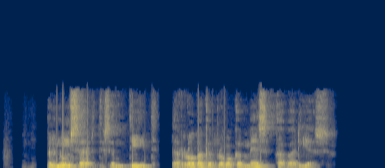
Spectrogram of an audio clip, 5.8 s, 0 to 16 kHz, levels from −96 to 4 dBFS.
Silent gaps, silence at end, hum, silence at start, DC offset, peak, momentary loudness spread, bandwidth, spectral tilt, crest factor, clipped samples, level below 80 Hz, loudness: 2.41-2.57 s; 0.85 s; none; 0.7 s; under 0.1%; -2 dBFS; 13 LU; 7.8 kHz; -5.5 dB/octave; 18 dB; under 0.1%; -48 dBFS; -18 LUFS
